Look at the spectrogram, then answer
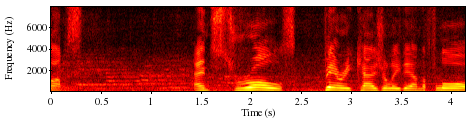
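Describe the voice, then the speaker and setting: A man talks at a high pitch in a flat monotone. Noticeable background noise sits behind him. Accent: New Zealand. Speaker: sports commentator. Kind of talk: live commentary.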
